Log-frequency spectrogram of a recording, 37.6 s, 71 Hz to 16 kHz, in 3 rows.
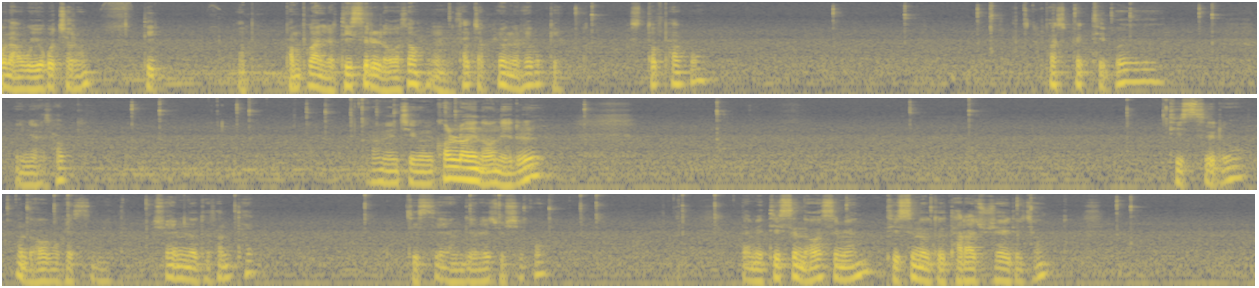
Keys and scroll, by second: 10.1 alt+shift+q.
